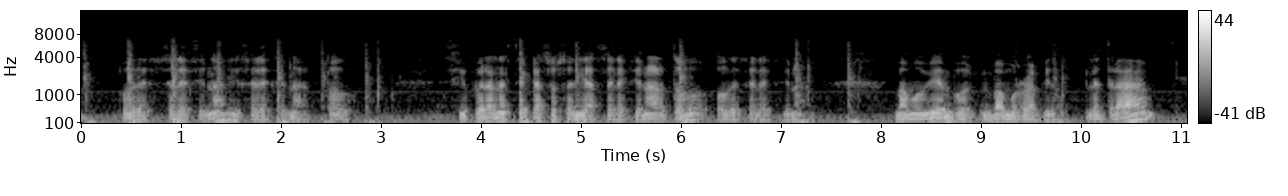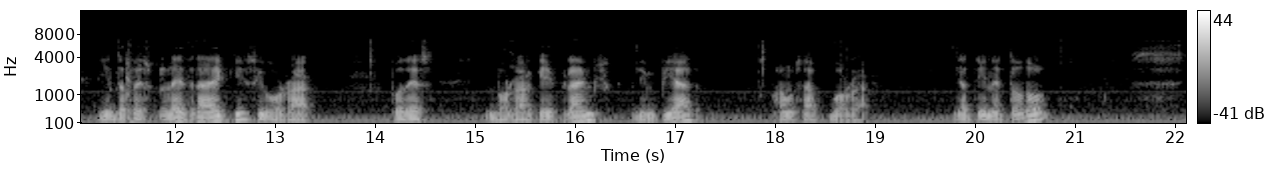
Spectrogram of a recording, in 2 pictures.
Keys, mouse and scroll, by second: 0.0-2.9 typing, 4.4 a, 5.0 a, 6.0 a, 7.2 a, 7.7 a, 9.7 a, 11.5 x.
